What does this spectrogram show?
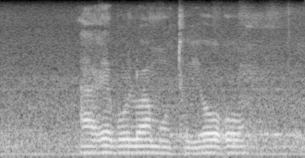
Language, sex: Tswana, male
